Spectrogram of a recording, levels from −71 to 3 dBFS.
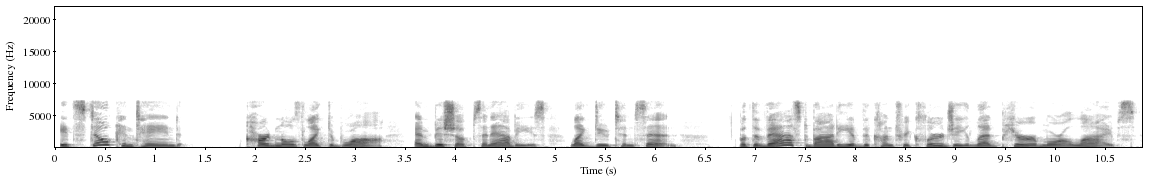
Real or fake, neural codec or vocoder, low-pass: real; none; 7.2 kHz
